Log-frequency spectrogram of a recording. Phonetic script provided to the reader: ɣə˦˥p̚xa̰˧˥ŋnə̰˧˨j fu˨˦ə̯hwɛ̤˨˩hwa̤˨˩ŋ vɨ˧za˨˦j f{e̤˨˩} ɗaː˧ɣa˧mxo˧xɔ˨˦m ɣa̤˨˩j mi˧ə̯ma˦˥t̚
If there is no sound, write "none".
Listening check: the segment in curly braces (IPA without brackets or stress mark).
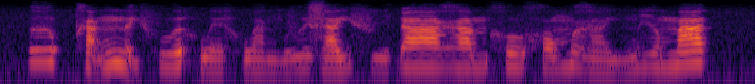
i̤˨˩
